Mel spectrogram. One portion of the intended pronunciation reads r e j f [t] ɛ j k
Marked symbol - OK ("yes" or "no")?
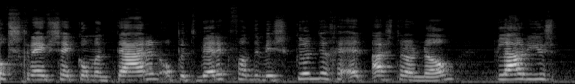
no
